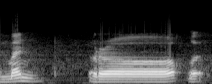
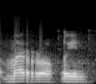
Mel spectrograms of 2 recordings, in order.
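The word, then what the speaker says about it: مَنْ رَاقٍ: Karena seandainya jika tidak ada sakta di sini, mungkin pembaca atau pendengar akan membacanya sebagai idgham bila gunnah, yaitu nun mati ketemu ro, jadi dibaca marroqin.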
